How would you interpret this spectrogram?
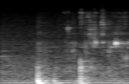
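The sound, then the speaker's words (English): Freshly brewed coffee drips and splashes into a mug in a few quick, uneven plops, fairly quiet, with a faint hum underneath and no voices. “This is actual live coffee pouring.”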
